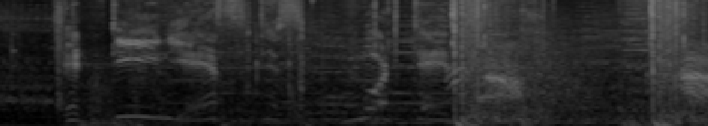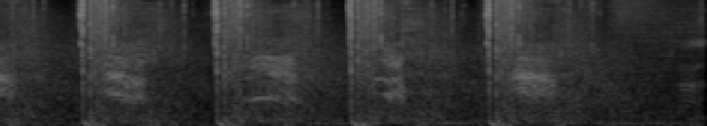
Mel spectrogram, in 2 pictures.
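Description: Rapid gunfire from the Indiana Jones and the Great Circle video game, a series of sharp shots fired one after another over several seconds, loud and close, with game sounds and someone talking in between.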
